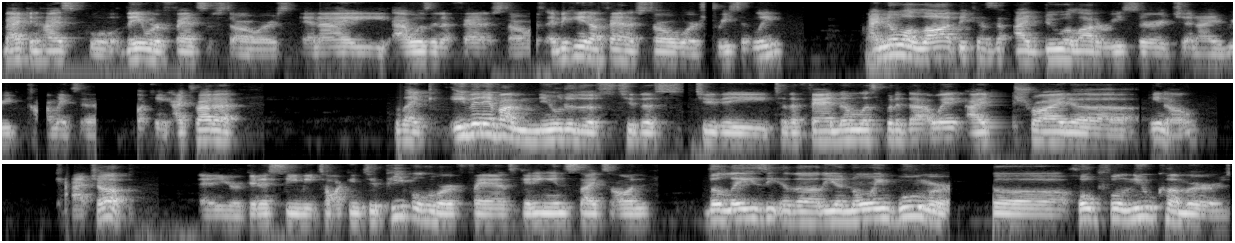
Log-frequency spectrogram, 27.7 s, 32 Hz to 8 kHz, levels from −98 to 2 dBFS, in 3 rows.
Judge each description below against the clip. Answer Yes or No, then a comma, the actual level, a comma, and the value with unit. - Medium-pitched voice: No, low, 120 Hz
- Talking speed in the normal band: No, fast, 210 wpm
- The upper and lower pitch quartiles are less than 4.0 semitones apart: No, average, 4.5 semitones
